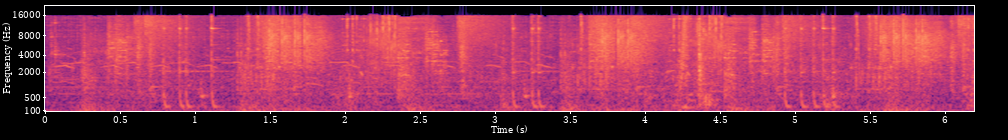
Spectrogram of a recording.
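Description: Short chimes ring as gems are matched.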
